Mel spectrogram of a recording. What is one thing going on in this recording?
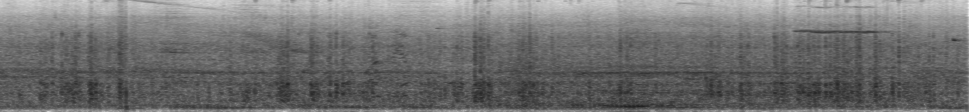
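A crowd of people talks and shouts nearby.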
